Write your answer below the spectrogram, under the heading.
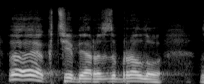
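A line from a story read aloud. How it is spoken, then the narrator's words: Laughing, old man. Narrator (Russian): засмеялся старик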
